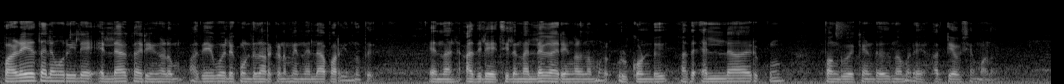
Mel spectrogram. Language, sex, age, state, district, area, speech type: Malayalam, male, 18-30, Kerala, Palakkad, urban, spontaneous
